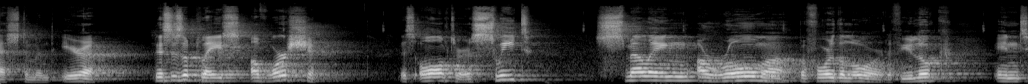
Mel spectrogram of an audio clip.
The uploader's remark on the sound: Preached at Snizort Free Church -Continuing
